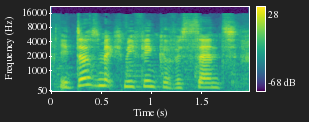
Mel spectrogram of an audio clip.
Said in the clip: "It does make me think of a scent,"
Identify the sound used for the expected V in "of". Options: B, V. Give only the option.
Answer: V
